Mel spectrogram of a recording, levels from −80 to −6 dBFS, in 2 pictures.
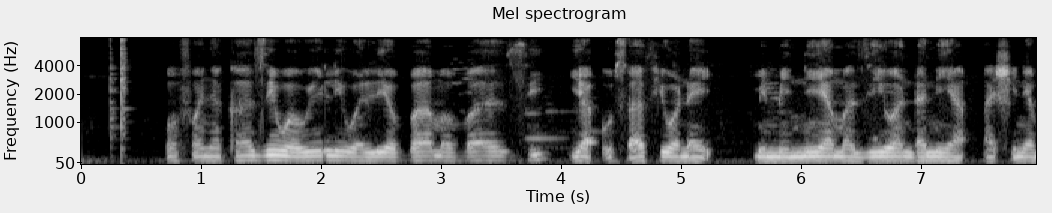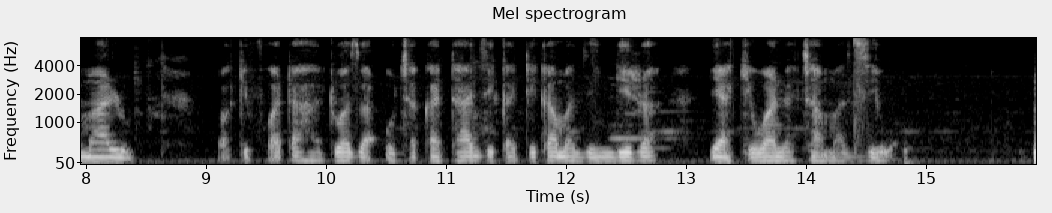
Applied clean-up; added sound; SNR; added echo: none; Tap / Dishes, pots, and pans; 8 dB; none.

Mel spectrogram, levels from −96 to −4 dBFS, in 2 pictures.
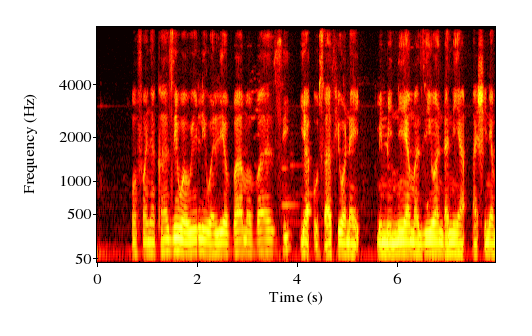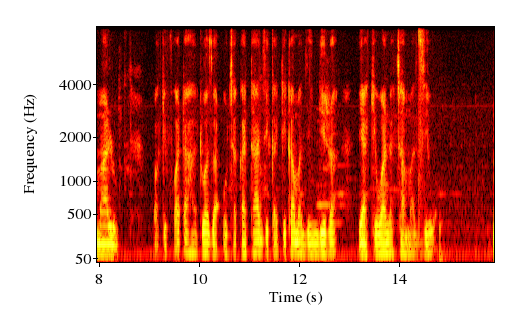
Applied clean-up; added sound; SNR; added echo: none; none; none; none.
